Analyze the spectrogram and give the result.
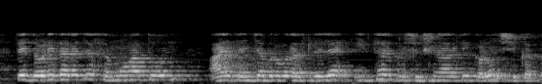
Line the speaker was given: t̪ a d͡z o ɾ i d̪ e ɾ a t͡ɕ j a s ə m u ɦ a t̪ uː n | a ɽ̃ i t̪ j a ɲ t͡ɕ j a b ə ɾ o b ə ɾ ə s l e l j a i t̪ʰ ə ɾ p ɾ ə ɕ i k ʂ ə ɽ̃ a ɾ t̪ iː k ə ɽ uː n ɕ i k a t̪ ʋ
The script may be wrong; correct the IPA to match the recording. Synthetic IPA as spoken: t̪ e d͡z o ɽ i d̪ a ɾ a t͡ɕ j a s ə m u ɦ a t̪ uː n | a ɽ̃ i t̪ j a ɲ t͡ɕ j a b ə ɾ o b ə ɾ ə s l e l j a i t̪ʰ ə ɾ p ɾ ə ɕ i k ʂ ə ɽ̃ a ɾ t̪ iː k ə ɽ uː n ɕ i k ə t̪ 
